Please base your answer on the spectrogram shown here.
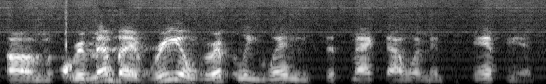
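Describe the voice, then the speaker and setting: A man co-hosting a casual wrestling podcast, giving measured analysis. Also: medium pitch, animated. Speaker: podcast co-host. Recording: tinny phone-like line with faint noise.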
